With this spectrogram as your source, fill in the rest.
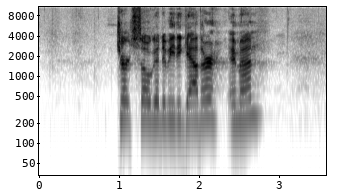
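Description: A man speaks clearly through a headset microphone.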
